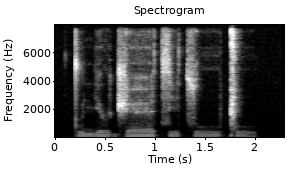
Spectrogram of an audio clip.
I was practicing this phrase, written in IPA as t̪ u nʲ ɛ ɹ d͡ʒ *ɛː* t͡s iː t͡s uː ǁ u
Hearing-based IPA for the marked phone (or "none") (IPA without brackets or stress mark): ɛː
